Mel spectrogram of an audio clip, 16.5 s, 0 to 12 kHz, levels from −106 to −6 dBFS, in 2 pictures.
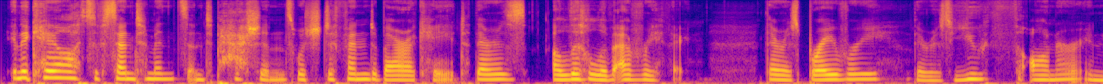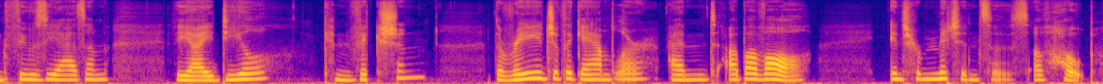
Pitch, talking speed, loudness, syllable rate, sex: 205 Hz, 140 wpm, -20 LUFS, 5.1 syllables/s, female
